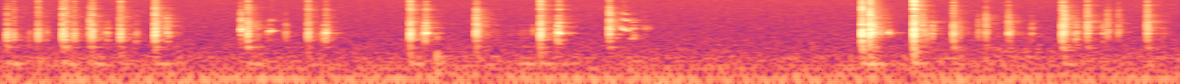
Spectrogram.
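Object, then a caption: Glass hand mirror tapped with fingernails. Long acrylic nails tap rapidly on a small round glass hand mirror in a red plastic frame lying flat on a wooden table. The result is quick, bright, sharp clicks with almost no ring, coming in uneven bursts over a faint low hum.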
